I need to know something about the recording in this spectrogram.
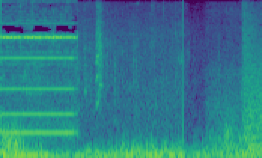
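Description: Electronic race-start 'go' beep, one steady tone that cuts off about two-thirds of a second in, marking the end of the countdown. Wind rumbles on the microphone throughout.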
